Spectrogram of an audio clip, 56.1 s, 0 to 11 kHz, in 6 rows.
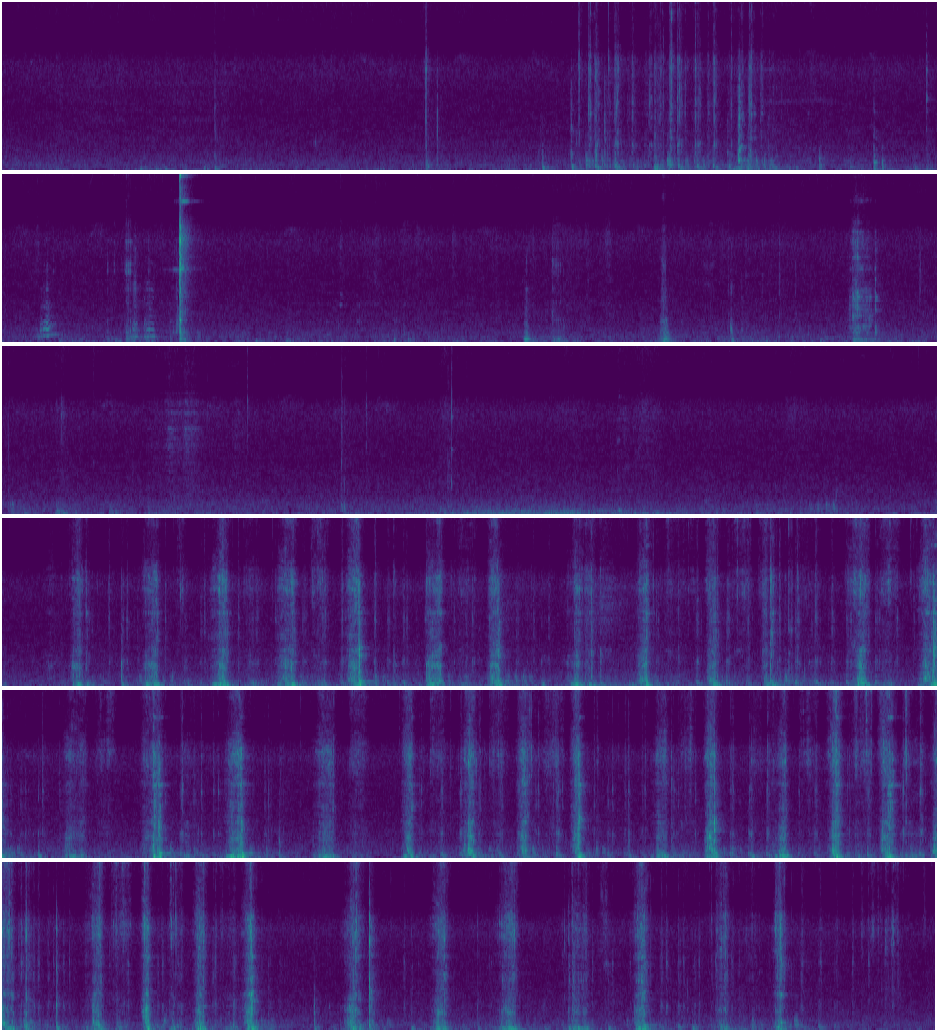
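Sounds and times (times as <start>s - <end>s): blade shaving wood: 28.5s - 55.8s.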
